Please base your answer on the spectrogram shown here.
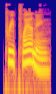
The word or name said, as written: preplanning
